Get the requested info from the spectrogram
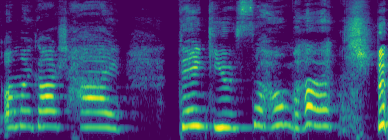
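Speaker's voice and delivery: very high, loud, laughing thank-you; bubbling over with joy at the doctor; patient thanking her doctor, high and laughing; gushing gratitude. Retold or imitated. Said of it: "I'm always, like, so happy and so excited".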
